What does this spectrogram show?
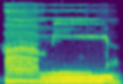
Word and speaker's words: amin: Makanya kalau nyebut amin, itu A-nya dipanjangin. Amin. Semoga Allah memperkenankan, mengabul. Kalau dibacanya amin, itu berarti jujur, aman.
